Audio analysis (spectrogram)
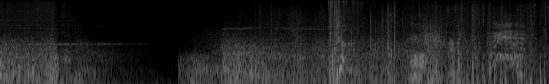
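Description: Horse hooves clip-clop at a steady trot in Ghost of Tsushima, with a horse's neigh and whinny, against outdoor ambience that drops away briefly before the riding resumes.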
